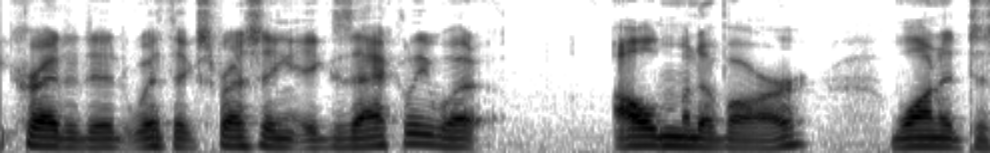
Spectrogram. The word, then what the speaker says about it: Almodóvar: Almodóvar. Almodóvar. Though I usually take pleasure in Almodóvar's sexy darkness, this film induces queasiness. This film must be credited with expressing exactly what Almodóvar wanted to say, but I am not sure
